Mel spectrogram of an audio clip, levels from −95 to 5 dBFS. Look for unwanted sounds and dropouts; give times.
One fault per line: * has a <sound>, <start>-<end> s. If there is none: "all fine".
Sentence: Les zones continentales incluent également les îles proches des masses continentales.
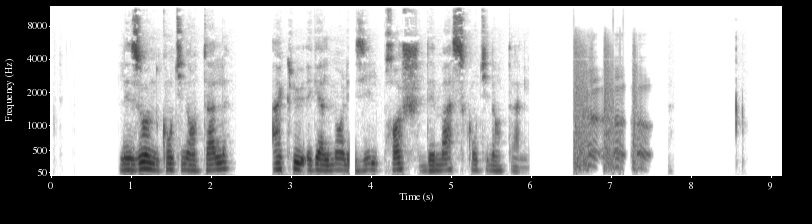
* has a dropout, 3.7-3.8 s
* has a cough, 6.5-7.5 s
